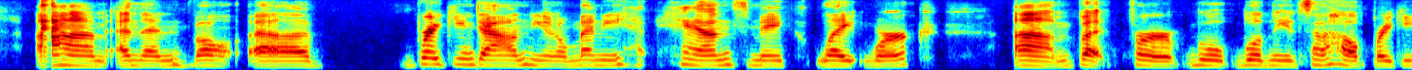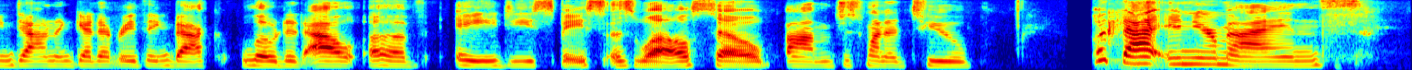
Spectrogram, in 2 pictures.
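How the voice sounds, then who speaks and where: At a medium pitch, a woman speaks with a bright, sharp tone and fairly even intonation, in a dry, close sound without echo and against a quiet background. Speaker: commission member organizing an event. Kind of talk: public meeting discussion. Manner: fast; hesitant, many fillers.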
